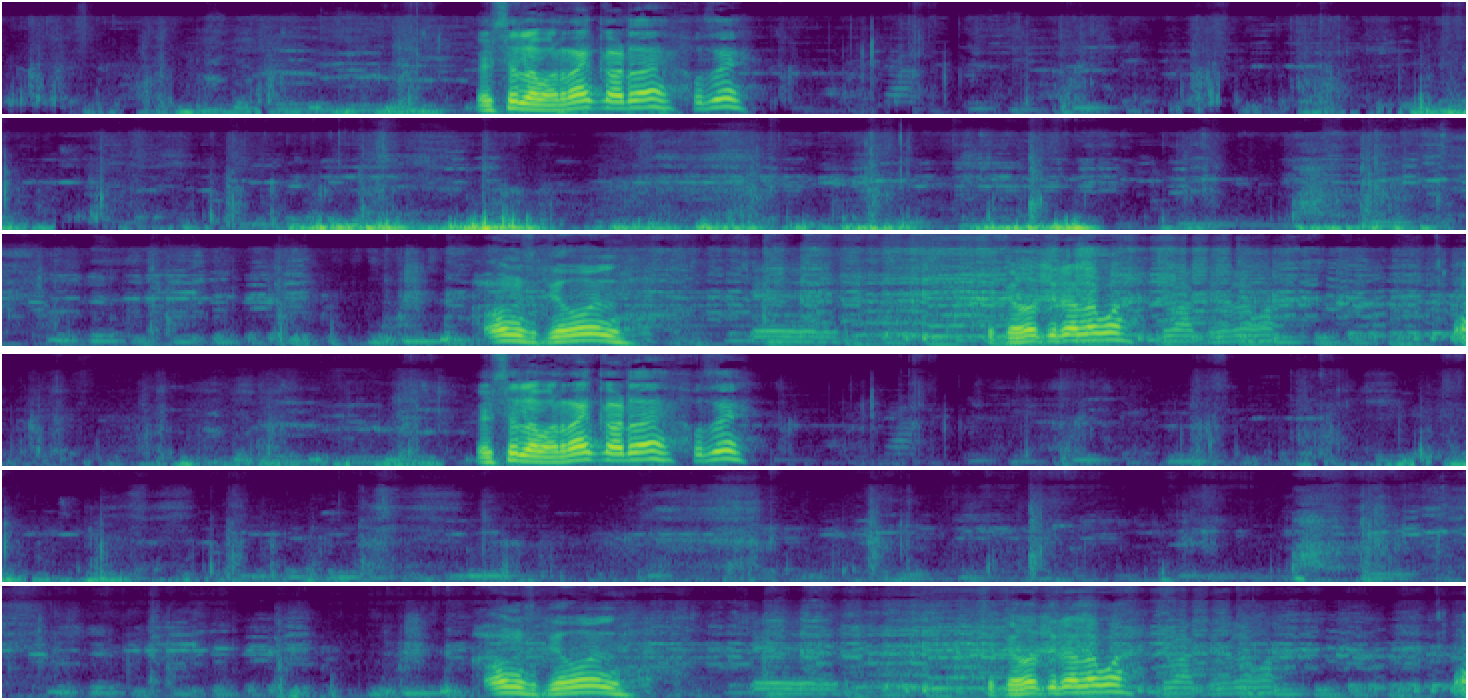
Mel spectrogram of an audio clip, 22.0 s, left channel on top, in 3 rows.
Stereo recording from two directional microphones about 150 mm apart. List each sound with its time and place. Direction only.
1.2 s music: 30° right (ahead or behind)
1.9 s a sound: 5° right (ahead or behind)
2.3 s speech: 15° right (ahead or behind)
2.8 s speech: 35° right (ahead or behind)
9.2 s a sound: 15° right (ahead or behind)
10.6 s horse: 30° right (ahead or behind)
12.1 s music: 15° left (ahead or behind)
13.8 s music: 55° right (ahead or behind)
15.1 s music: 75° left (ahead or behind)
17.0 s a sound: centre (ahead or behind)
17.9 s music: 90° left
19.9 s speech: centre (ahead or behind)
20.2 s music: 60° left (ahead or behind); by 21.8 s 35° left (ahead or behind)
